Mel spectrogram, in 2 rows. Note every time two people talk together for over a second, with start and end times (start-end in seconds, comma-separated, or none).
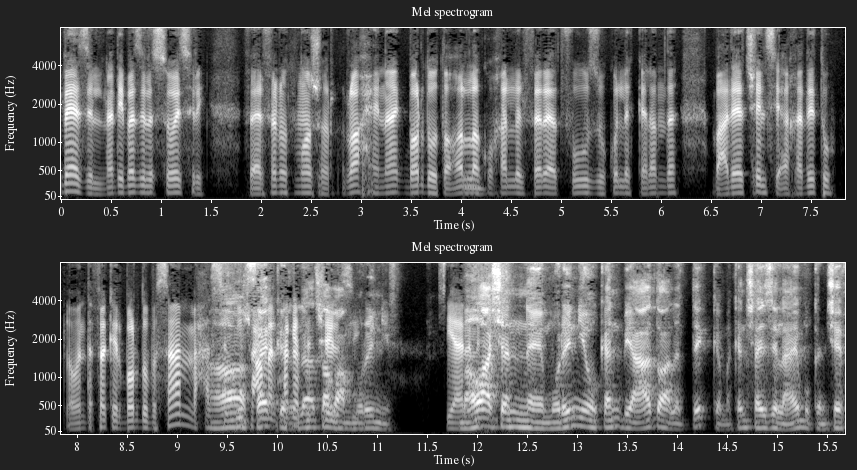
9.3-10.9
